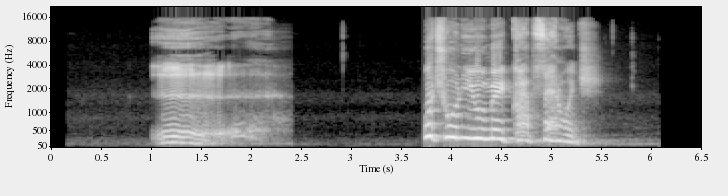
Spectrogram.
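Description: A young man speaks with animation close by, in bursts with pauses.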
